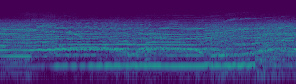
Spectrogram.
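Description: Live rock band playing loud, with a distorted note held for about three seconds that breaks into a rising slide near the end.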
